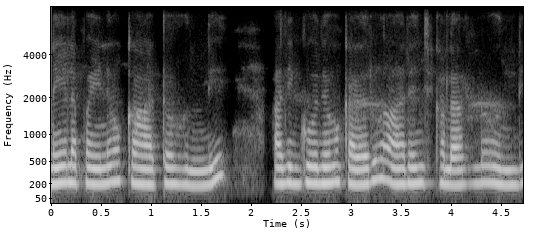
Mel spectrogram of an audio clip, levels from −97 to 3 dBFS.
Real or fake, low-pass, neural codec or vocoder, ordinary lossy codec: real; 7.2 kHz; none; Opus, 16 kbps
